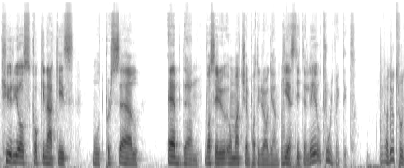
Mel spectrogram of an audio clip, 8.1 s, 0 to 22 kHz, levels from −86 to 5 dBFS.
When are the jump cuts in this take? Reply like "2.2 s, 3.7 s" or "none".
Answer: 4.0 s, 5.6 s

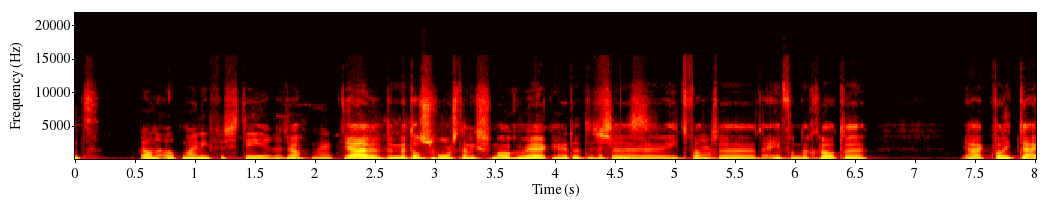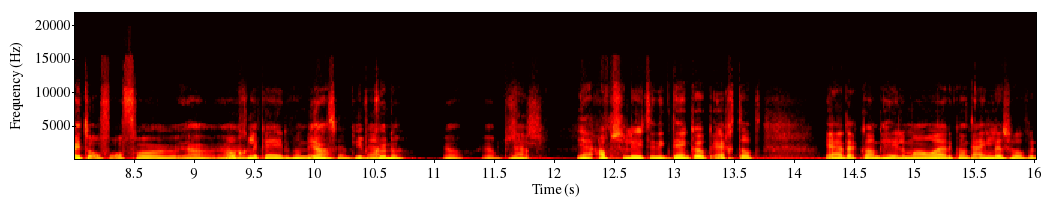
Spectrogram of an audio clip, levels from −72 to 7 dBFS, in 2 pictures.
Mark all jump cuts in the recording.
none

